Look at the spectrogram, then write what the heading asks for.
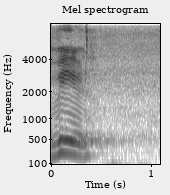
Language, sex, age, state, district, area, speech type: Goan Konkani, female, 30-45, Goa, Canacona, rural, read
